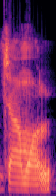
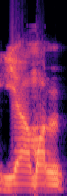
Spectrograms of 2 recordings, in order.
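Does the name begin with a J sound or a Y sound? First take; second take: J sound; Y sound. First: The name begins with a J sound. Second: The name begins with a Y sound. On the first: "কারোর নাম যদি হয় জামাল" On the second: "জার্মানিতে তার নামটা উচ্চারণ হয় ইয়ামাল"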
